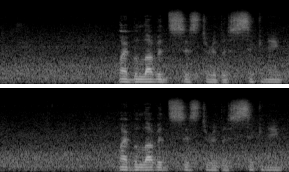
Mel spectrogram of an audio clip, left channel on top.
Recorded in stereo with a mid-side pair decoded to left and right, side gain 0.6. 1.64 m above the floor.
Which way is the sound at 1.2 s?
10° left.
